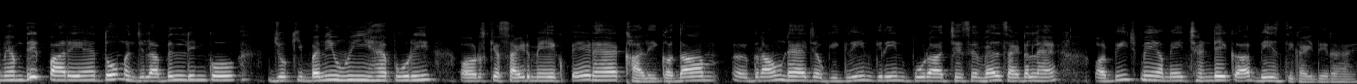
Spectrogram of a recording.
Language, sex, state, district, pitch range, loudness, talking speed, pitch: Hindi, male, Bihar, Purnia, 170-195 Hz, -18 LUFS, 210 wpm, 180 Hz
